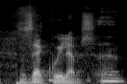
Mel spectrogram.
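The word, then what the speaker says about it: Zach Williams: see on see Shah Williams. – Zack. Nagu Zachariah, nagu Zakarias. – Zachariah, okei, okay. No võt näed. – Zack Williams.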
